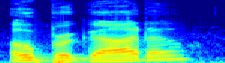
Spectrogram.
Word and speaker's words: obrigado: It's obrigado is how you say that, wow.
